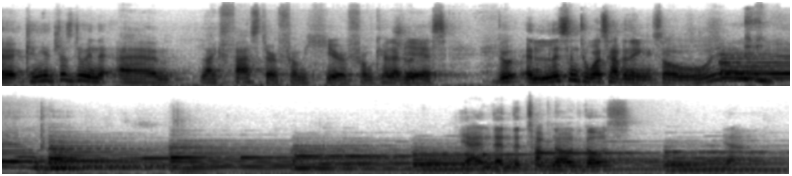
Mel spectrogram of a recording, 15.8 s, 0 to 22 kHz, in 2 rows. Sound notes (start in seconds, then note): 7.0 hums; 9.9 piano music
